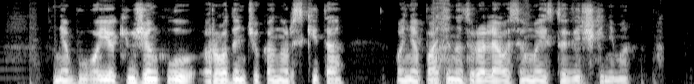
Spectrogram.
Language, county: Lithuanian, Klaipėda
